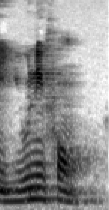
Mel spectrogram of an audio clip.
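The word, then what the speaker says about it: uniform: यूनिफॉर्म singular भी है और काउंटेबल भी है, लेकिन यहाँ पर वाउल साउंड नहीं आ रहा, इसका प्रोनाउंसिएशन होता है यूनिफॉर्म, और ये के लिए हम ए का यूज करते हैं, ना कि एन का, तो ऑप्शन डी एलिमिनेट होगा।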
